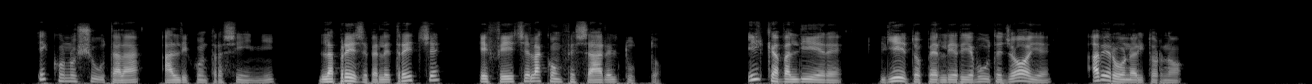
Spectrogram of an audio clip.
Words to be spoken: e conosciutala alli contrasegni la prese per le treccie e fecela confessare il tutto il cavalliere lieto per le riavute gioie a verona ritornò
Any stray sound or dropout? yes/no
no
